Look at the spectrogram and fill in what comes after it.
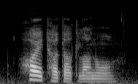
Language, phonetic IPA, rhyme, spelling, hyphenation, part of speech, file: Hungarian, [ˈhɒjthɒtɒtlɒnul], -ul, hajthatatlanul, hajt‧ha‧tat‧la‧nul, adverb, Hu-hajthatatlanul.ogg
- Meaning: adamantly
